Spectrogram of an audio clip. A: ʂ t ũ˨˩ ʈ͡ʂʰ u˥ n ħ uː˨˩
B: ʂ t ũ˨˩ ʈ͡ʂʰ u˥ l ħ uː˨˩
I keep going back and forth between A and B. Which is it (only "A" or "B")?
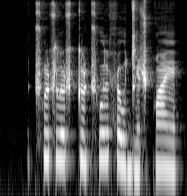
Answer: B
